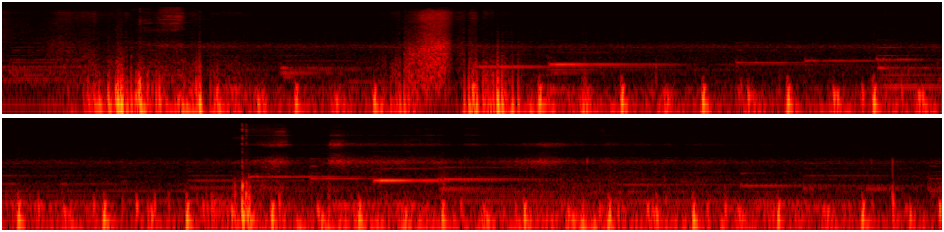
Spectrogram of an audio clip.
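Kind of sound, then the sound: human body sound, heartbeat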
